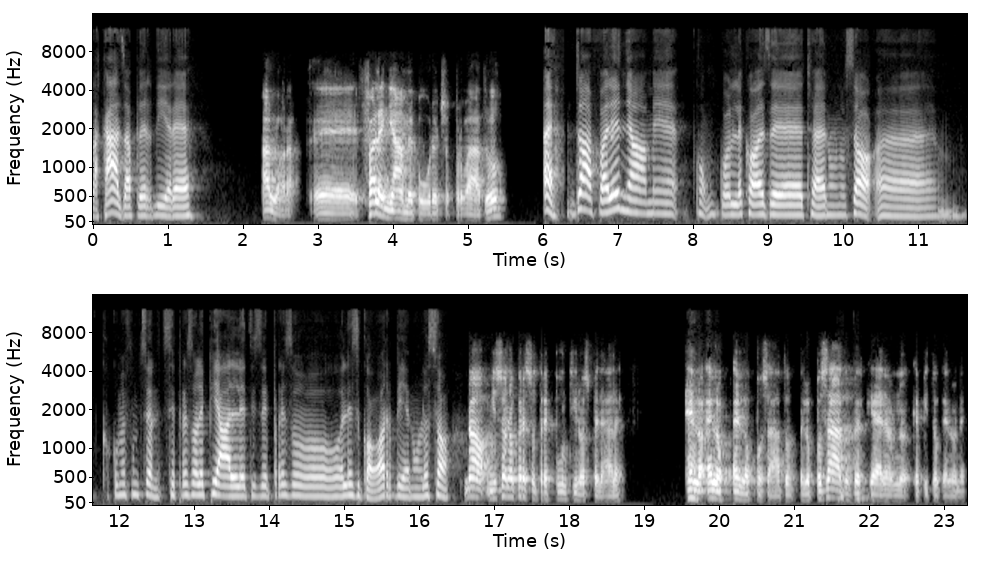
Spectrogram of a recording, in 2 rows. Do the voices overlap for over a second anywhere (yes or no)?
no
